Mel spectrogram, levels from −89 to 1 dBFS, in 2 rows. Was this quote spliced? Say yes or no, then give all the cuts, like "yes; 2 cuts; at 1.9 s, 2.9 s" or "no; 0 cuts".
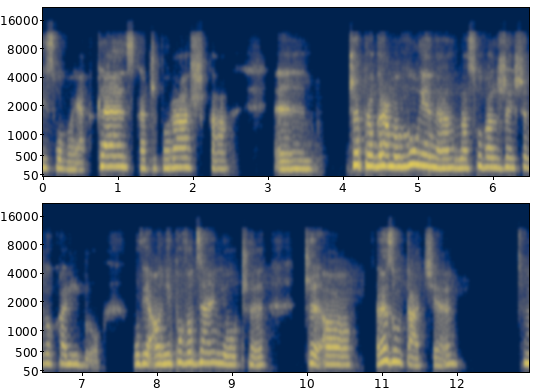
no; 0 cuts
